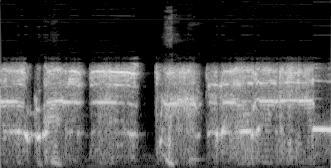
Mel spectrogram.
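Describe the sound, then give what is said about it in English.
A rooster crows loudly, a strained, drawn-out call broken by a few brief pauses, with no one talking over it. “Boy, that rooster is really cold.”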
